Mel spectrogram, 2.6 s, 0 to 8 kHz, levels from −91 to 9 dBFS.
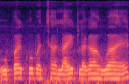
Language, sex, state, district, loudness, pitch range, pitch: Hindi, male, Uttar Pradesh, Deoria, -13 LUFS, 125-135 Hz, 130 Hz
